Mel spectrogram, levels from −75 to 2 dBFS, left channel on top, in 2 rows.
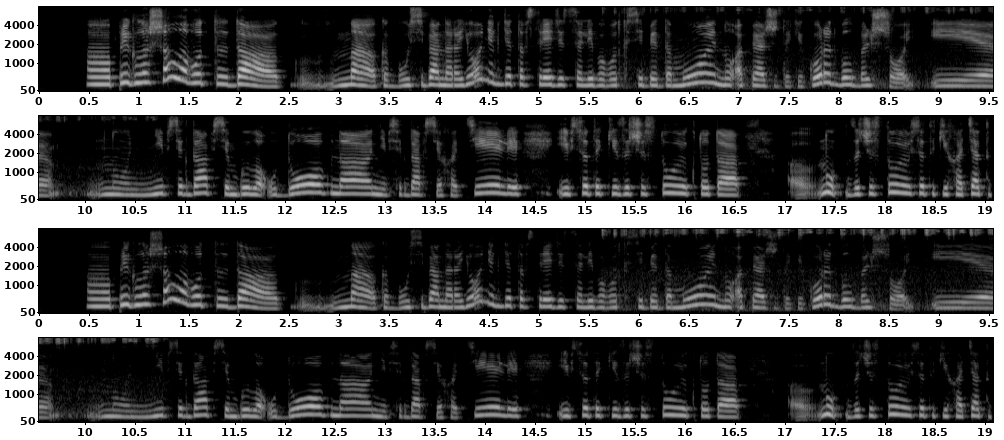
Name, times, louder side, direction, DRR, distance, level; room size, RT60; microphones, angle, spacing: voice 1, 0.5-9.7 10.0-19.0, left 3 dB, 85° left, 1.1 m, -30 dB
sound 1, 5.6-10.8, right 14 dB, 55° right, 6.1 m, -36 dB
open air
head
